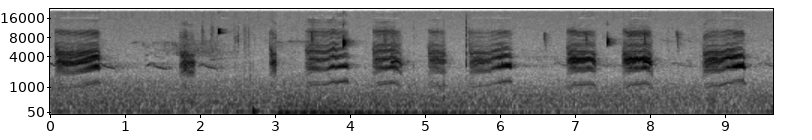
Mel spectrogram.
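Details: Agitated, restless spotted towhee hopping between coast live oak and Monterey pine branches in Del Monte Forest, California, on a June morning. Harsh, buzzy, mewing calls, about eight in ten seconds at uneven spacing, over a steady low rumble.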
